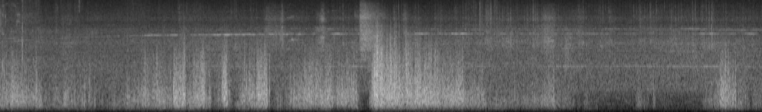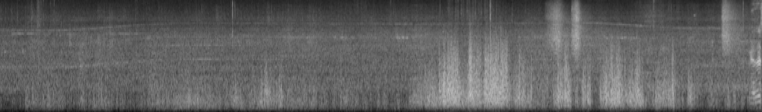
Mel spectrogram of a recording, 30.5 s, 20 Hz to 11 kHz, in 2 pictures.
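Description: Union Pacific diesel switch locomotives, a remote-controlled pair, running as they move through the yard. Their engine rumble rises and falls, swelling loudest about seven seconds in and again from about 24 seconds.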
